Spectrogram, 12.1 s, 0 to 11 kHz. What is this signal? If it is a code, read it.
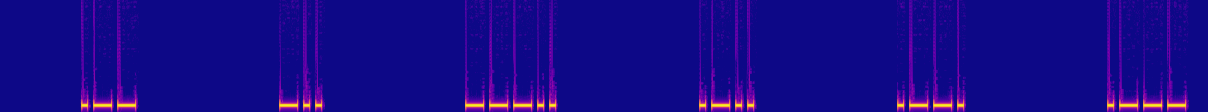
Morse code, heard as a keyed tone, about 20 wpm, spaced as for 5 wpm, 700 Hz. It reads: WD8LPJ
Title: USA Call Signs - 6 Characters - 8x Character Spacing - 20wpm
